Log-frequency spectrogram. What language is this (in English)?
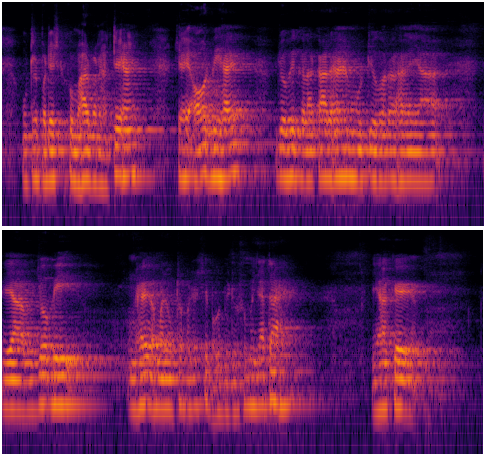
Hindi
